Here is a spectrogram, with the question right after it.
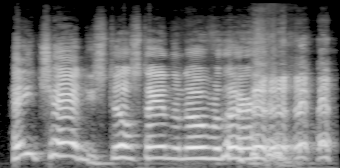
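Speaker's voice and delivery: high, loud call to Chad across the shop. Retold or imitated. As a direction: shout it over to him by the door. Calling across the store.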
